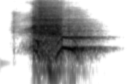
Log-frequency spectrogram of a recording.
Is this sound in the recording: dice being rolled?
no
